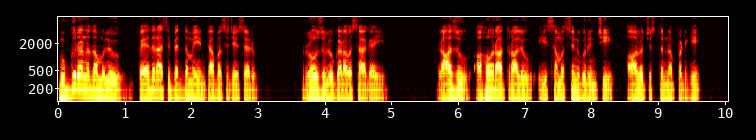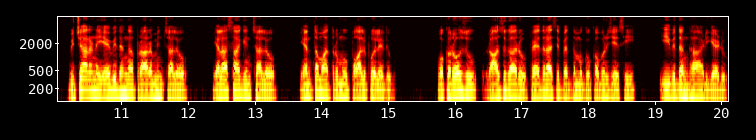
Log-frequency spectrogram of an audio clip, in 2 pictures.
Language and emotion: Telugu, neutral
